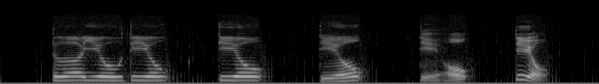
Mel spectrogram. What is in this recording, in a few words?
"diu", chinese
